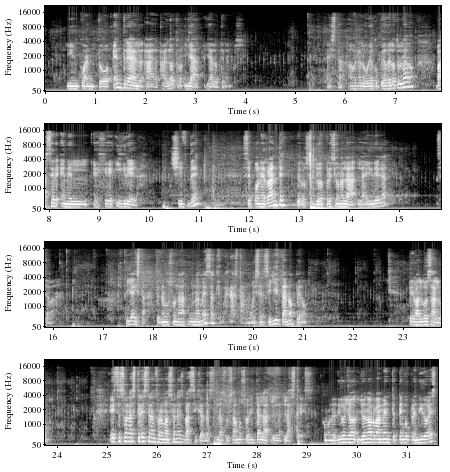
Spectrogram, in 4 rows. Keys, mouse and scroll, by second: 1.3 click, 5.4 middle click, 10.3-11.2 typing, 13.2 y, 16.1 click, 16.4 middle click, 17.3 click, 17.8 middle click, 19.8 scroll down 1, 21.1 middle click, 21.5 scroll up 1, 22.0 middle click, 24.2 scroll down 1, 24.4 middle click, 28.8 click.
